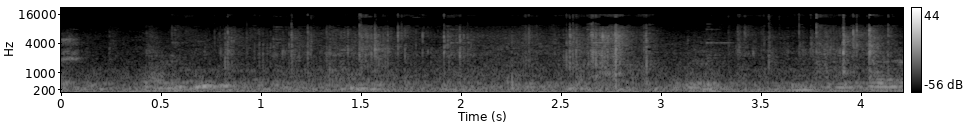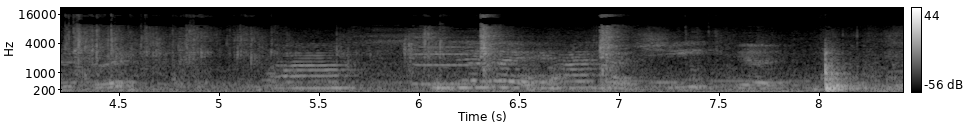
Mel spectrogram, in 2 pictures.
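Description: Indistinct voices talking at a distance over a steady low hum, with scattered light clicks and handling noise.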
